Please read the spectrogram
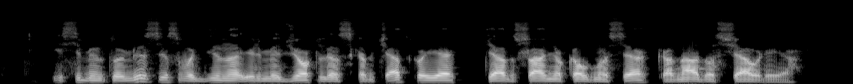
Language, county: Lithuanian, Vilnius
